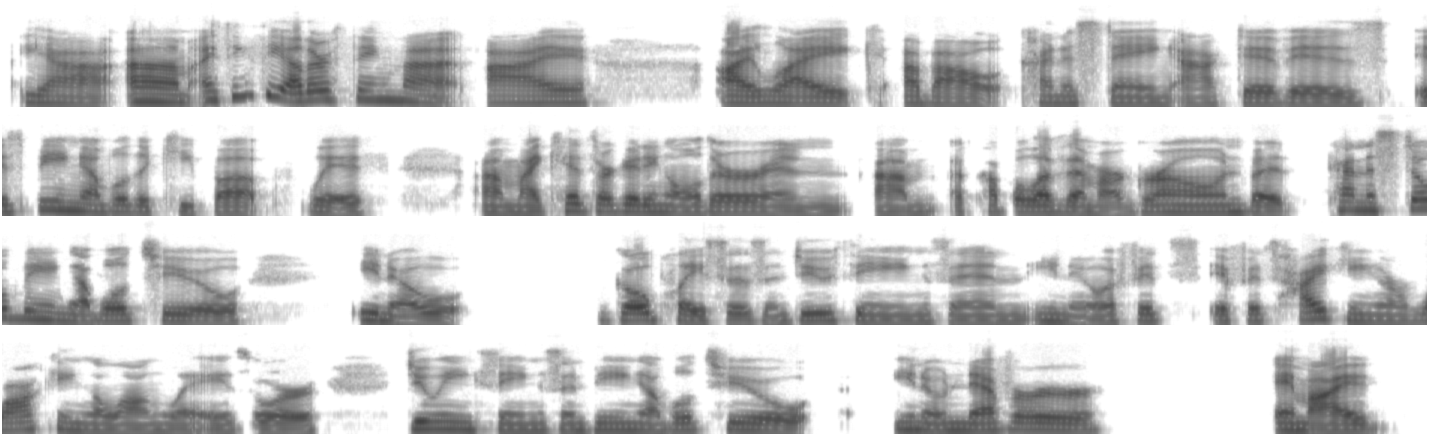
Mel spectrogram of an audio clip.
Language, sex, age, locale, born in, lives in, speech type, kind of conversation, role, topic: English, female, 45-49, en-US, United States, United States, conversation, podcast, guest, How has staying active shaped your daily life and well-being?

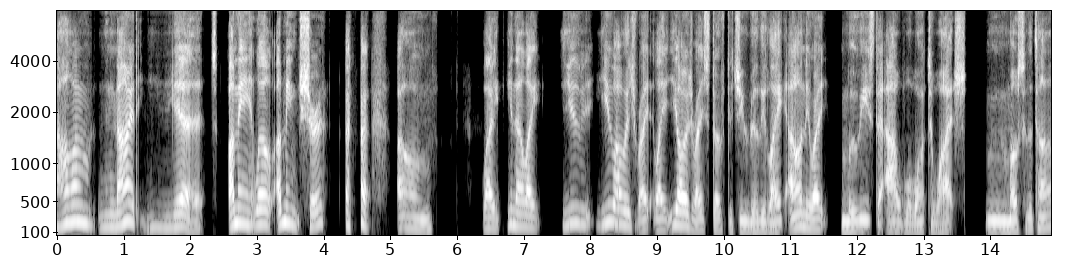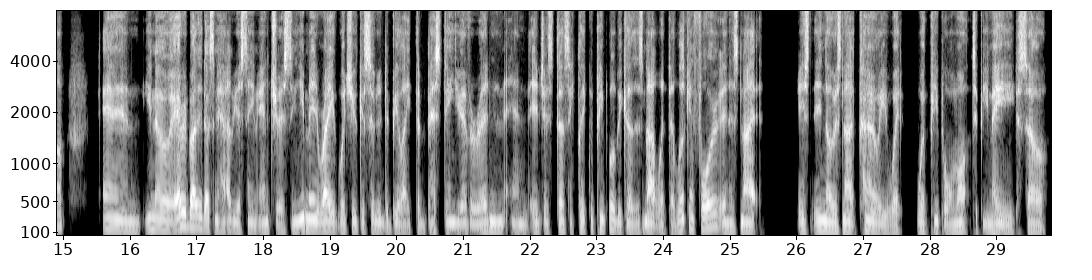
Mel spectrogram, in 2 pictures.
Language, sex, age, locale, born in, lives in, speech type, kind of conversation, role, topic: English, male, 20-24, en-US, United States, United States, conversation, unstructured, none, What scares you about making big decisions for your future?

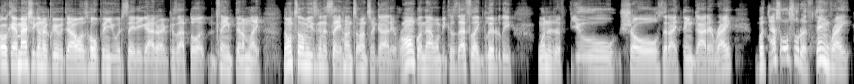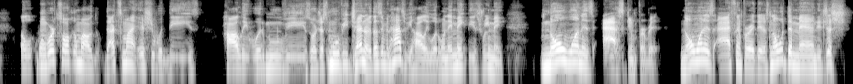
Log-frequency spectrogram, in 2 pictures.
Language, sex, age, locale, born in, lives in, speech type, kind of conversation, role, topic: English, male, 30-34, en-US, United States, United States, conversation, unstructured, none, Can movie remakes honor the original's spirit and artistry, or are they just cash-grabs that harm creativity?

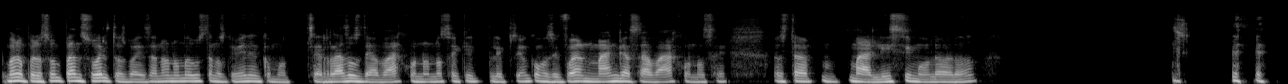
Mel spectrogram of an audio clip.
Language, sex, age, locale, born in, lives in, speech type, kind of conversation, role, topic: Spanish, male, 35-39, es-MX, Mexico, Mexico, conversation, podcast, guest, ¿Qué prenda nunca falta en tu armario y por qué?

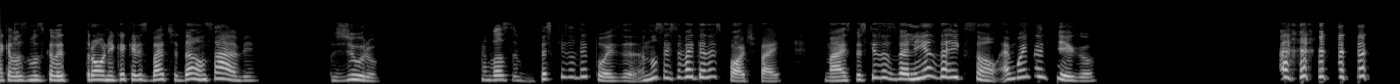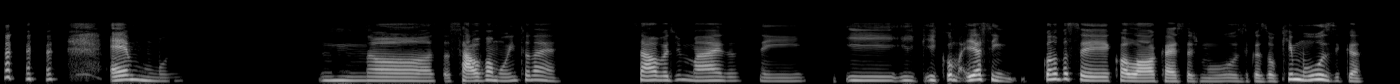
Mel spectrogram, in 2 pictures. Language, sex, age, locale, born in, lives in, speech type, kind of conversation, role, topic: Portuguese, female, 30-34, pt-BR, Brazil, United States, conversation, podcast, host, O que normalmente te faz revisitar músicas antigas?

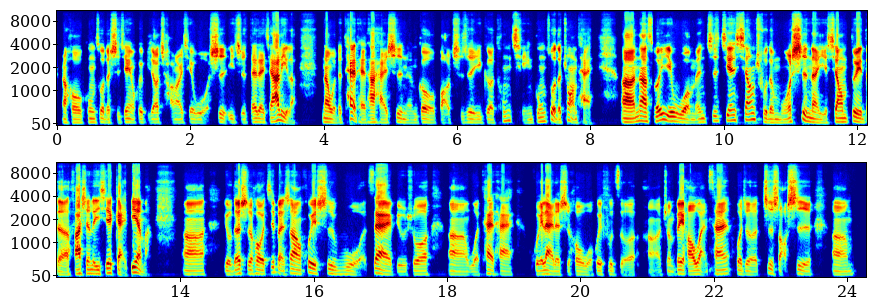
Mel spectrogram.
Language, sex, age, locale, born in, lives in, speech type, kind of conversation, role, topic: Chinese, male, 30-34, zh-CN, China, United States, conversation, advice, user, 我该如何真诚地道歉并修复我们的关系？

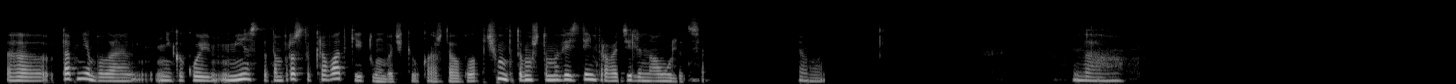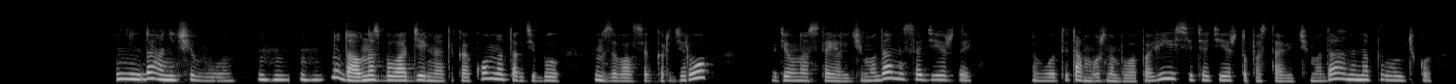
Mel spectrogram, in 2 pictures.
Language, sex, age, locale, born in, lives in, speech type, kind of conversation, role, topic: Russian, female, 40-44, ru-RU, Ukraine, Spain, conversation, unstructured, none, Какое у вас самое яркое воспоминание из детства?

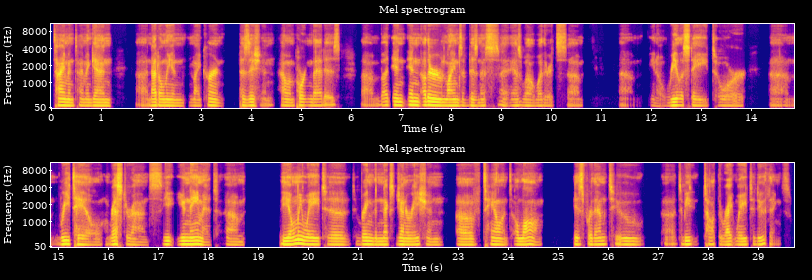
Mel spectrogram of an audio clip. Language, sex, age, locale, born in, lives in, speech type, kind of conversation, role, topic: English, male, 50-54, en-US, United States, United States, conversation, podcast, guest, How do you turn setbacks at work into opportunities for growth?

